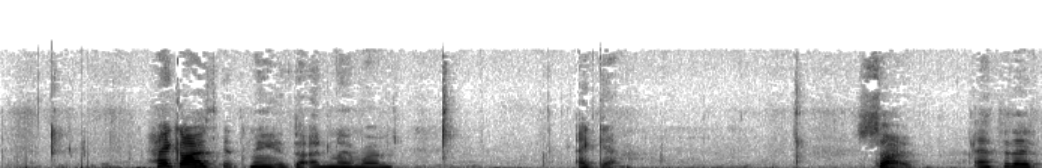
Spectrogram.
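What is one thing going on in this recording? A young girl talks with animation close to a phone's microphone.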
